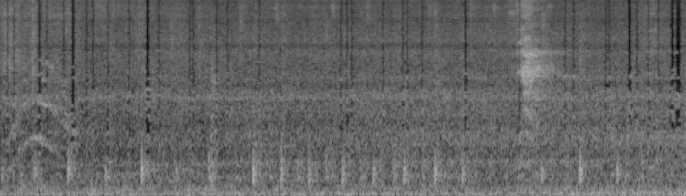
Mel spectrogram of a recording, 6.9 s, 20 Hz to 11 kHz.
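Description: Class 321 electric multiple unit running between stations, heard from inside the carriage: a steady low rumble with short rattling clicks at about four a second.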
